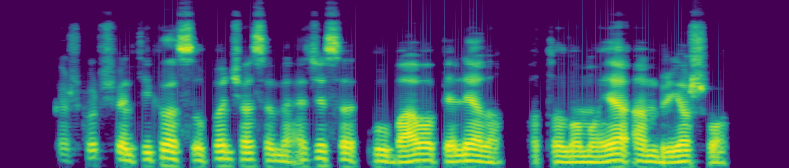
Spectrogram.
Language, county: Lithuanian, Klaipėda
